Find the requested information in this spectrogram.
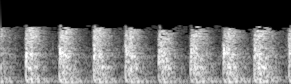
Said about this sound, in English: Oh, he must be in his dressing room. I'll knock again.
